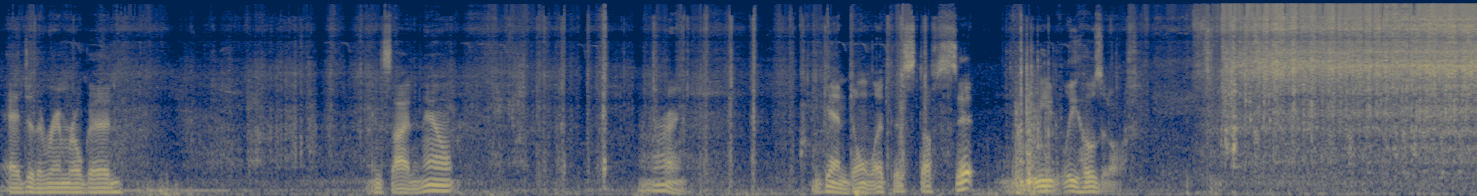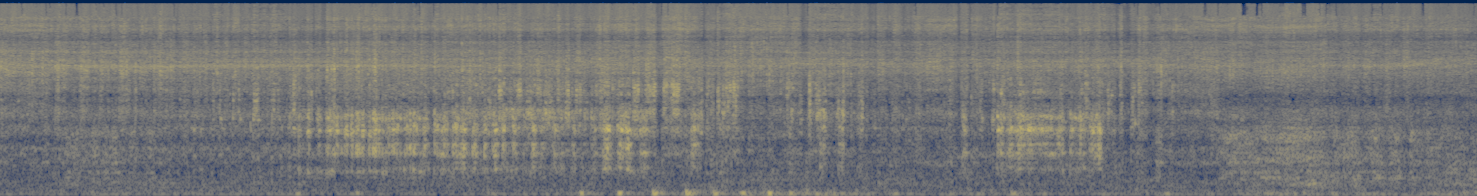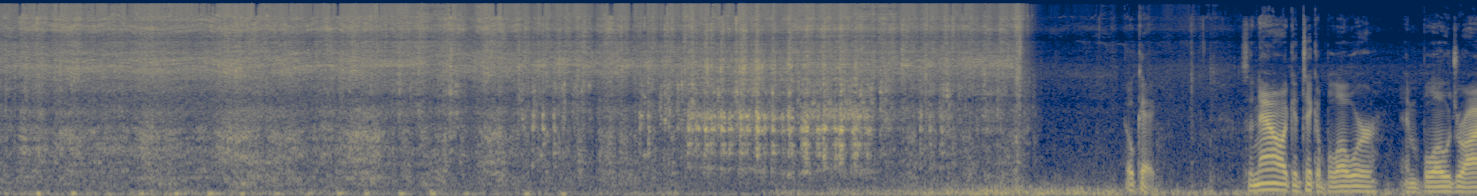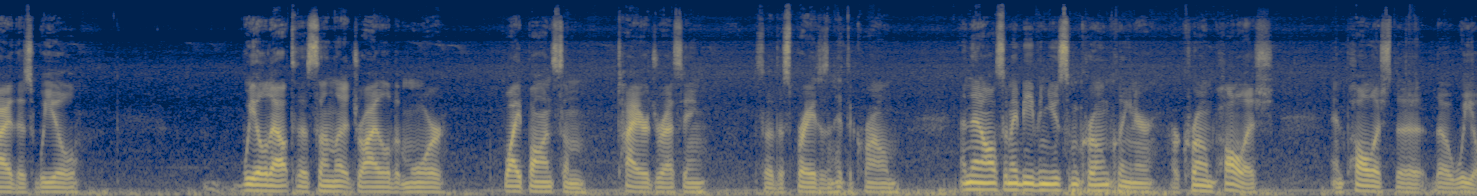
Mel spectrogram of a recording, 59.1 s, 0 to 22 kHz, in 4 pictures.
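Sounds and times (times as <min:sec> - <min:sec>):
garden hose spraying water: 0:11.9 - 0:39.9.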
